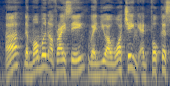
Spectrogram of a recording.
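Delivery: ordinary talk, nothing marked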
